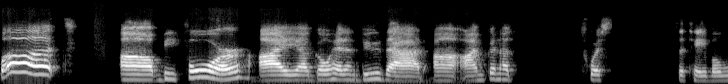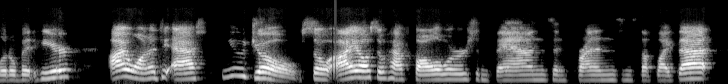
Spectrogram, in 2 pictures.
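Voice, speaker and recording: A woman's medium-pitched voice at a fairly slow pace, with ordinary pitch variation. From California. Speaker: entrepreneur, Wall Street veteran. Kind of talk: interview. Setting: live stream. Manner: hesitant, many fillers.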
